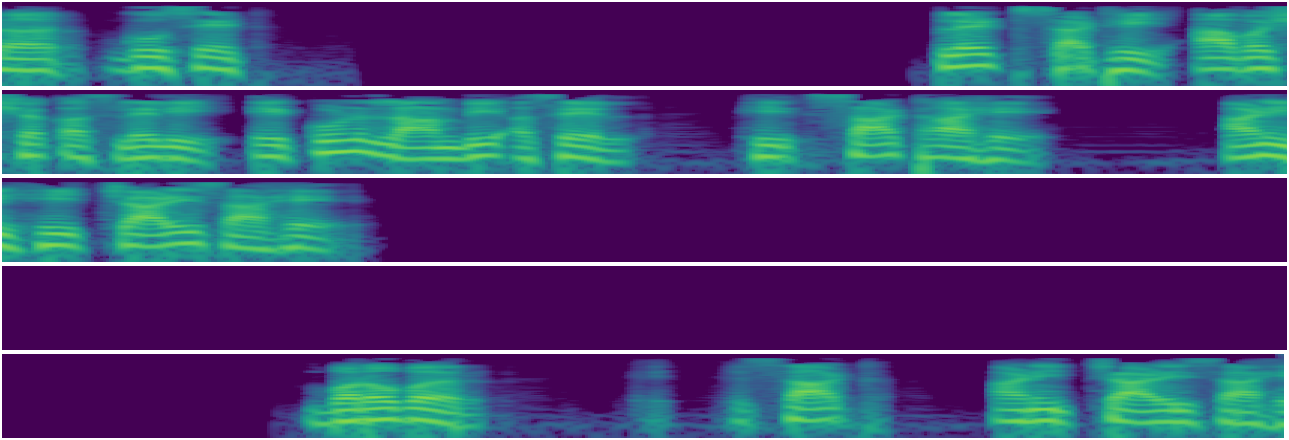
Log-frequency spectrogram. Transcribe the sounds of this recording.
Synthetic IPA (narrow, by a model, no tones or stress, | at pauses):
əɾɡuseʈʰ | pleʈsaʈʰiːaʋəɕjəkəsleliːekuːɳlambiːʔəsel | hiːsaʈʰaɦe | aɽ̃ihiːt͡saɭiːsaɦe | bəɾobəɾ | saʈʰ | aɽ̃it͡saɭiːsaɦe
